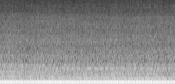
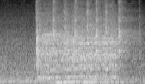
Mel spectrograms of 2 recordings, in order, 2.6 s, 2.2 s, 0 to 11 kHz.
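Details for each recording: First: Freshly installed 5.2L Coyote V8, first start, new tune: initial tensioner clicking stopped once oil pressure built; deep steady idle with even beat, no ticking or clatter; normal idle. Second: 5.2L Coyote engine swap, first crank after flashing a new tune, no coolant yet. Rapid ticking for about a second while cranking without firing: the chain tensioners clatter before oil pressure builds, and the noise went away once it ran.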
